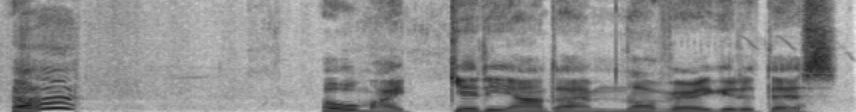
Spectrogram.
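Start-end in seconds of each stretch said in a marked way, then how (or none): 0.1-0.4 short very high, loud yelp; real high-pitched squeak; startled squeal. Real, not acted. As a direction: yelp in sudden alarm. Struggling to hook the fish.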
